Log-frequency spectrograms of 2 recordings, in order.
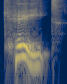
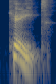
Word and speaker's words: Kate: silent sounds for example in the name kate i do not hear this e at the end kate in english this silent vowel is a sign it's a signal it tells us that the previous vowel the a sounds long so i don't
